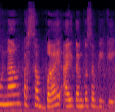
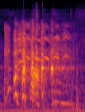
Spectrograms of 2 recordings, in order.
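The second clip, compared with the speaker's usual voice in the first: long, loud, high laughter; real helpless giggling fit; hearty laugh; 7 semitones higher, 6 dB louder than usual. Real, not acted. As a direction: crack up at yourself. Laughs at her own look.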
